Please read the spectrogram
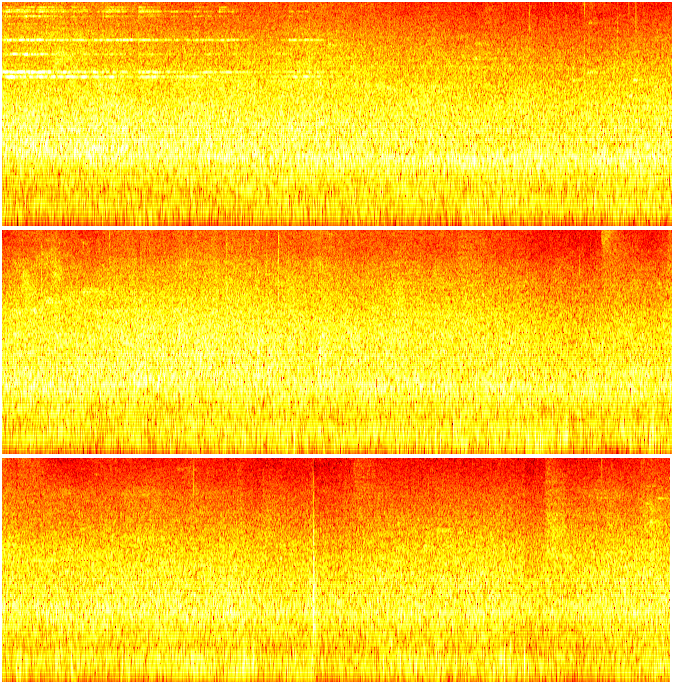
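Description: Steady drone of city road traffic, with a set of high steady tones fading out about three seconds in.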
